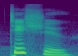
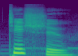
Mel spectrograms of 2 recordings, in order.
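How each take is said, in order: No difference in how they are said.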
